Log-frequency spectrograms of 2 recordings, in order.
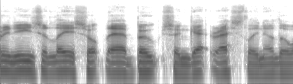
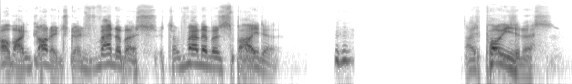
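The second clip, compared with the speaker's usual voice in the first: put-on British accent, pitched high; 6 semitones higher than usual. Retelling Taz's reaction as the spider walks on O D B, Taz with a British accent. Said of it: "I don't know why you made Taz British".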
